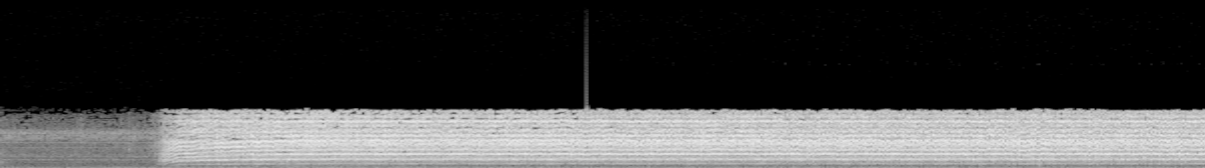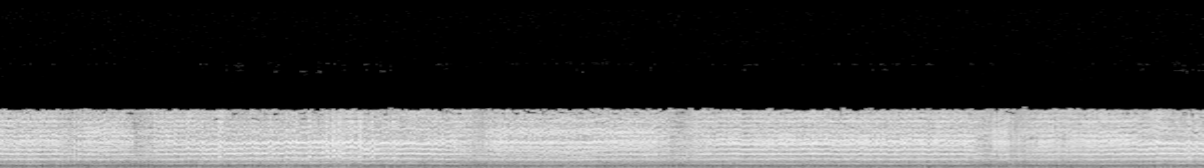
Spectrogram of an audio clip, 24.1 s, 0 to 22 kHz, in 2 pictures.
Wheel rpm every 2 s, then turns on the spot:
10, 140, 160, 160, 160, 160, 160, 160, 160, 160, 160, 160.
none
